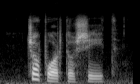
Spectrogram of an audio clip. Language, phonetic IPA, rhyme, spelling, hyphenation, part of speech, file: Hungarian, [ˈt͡ʃoportoʃiːt], -iːt, csoportosít, cso‧por‧to‧sít, verb, Hu-csoportosít.ogg
- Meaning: to group (to make a group)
